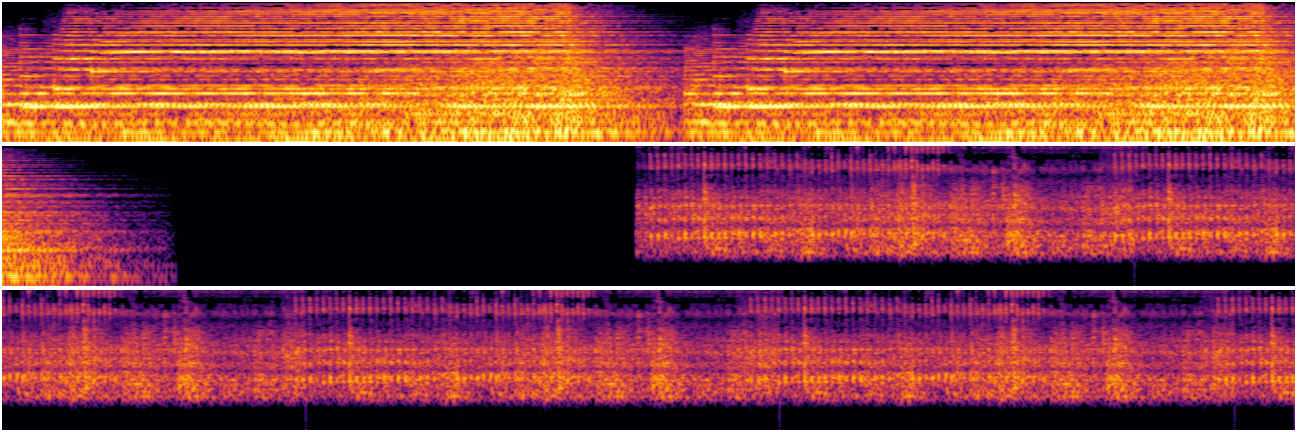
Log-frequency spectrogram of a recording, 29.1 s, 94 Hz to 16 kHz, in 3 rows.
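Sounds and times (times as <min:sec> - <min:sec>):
toy vehicle mechanical drone: 0:01.3 - 0:04.4, 0:14.5 - 0:29.0.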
